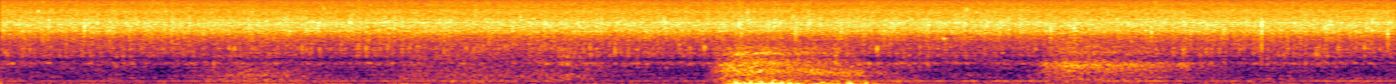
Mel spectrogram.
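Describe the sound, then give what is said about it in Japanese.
Close, steady fizzing of carbonated water poured near the ear, its foam bubbles crackling and popping right by the ear, a dense bright hiss with one fuller burst of fizz midway, no voices. “シュワワーって耳元で泡がいっぱい割れて気持ちよくなれますね。”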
